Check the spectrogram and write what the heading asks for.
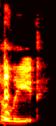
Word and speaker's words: Khalid: Khalid, yes.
